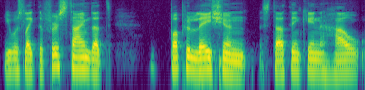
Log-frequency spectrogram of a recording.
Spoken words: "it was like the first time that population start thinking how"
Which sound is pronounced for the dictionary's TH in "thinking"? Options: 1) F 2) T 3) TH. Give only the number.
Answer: 3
